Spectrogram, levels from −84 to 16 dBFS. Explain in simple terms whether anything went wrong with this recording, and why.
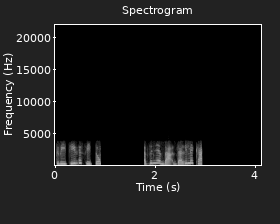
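Two things went wrong. At 0.42 to 0.48 s and 2.56 to 2.60 s there is packet loss with pitch repetition. Bits of the signal went missing, and the receiver repeated the last sound to fill each gap. It briefly sounds held and buzzy.

There are also two digital wireless dropouts. From 0.91 to 1.79 s, and from 2.94 s to the end, the link lost too much data. The receiver muted, leaving clean, silent holes with no noise around them.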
